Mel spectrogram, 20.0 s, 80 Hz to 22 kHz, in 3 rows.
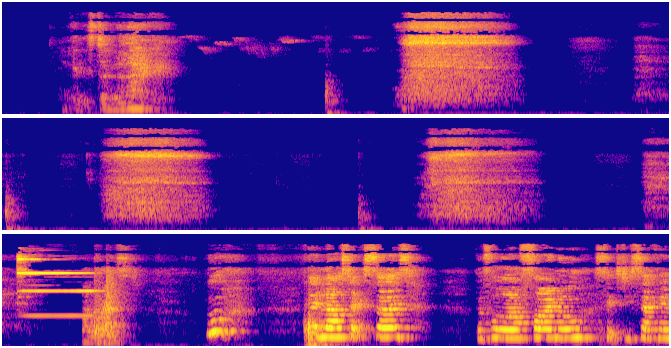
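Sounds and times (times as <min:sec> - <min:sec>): person breathing hard: 0:03.9 - 0:09.9, 0:10.8 - 0:13.5.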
